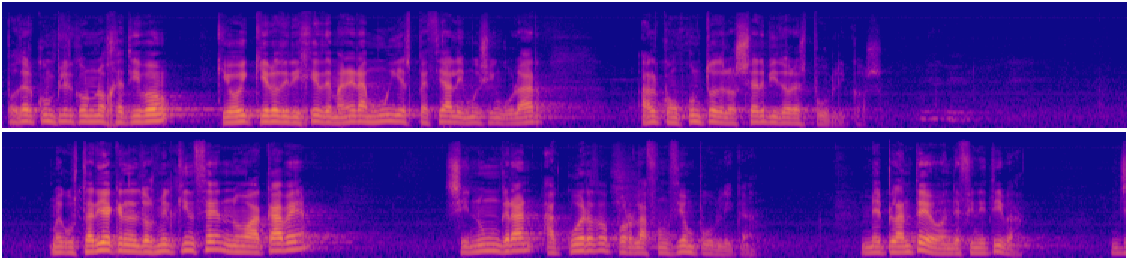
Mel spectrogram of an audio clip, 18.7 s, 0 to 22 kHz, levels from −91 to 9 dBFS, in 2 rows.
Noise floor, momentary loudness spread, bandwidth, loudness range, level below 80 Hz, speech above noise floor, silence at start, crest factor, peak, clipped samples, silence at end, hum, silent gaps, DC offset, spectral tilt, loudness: -69 dBFS; 16 LU; 16.5 kHz; 8 LU; -76 dBFS; 38 dB; 0.05 s; 24 dB; -8 dBFS; under 0.1%; 0 s; none; none; under 0.1%; -5 dB/octave; -31 LUFS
